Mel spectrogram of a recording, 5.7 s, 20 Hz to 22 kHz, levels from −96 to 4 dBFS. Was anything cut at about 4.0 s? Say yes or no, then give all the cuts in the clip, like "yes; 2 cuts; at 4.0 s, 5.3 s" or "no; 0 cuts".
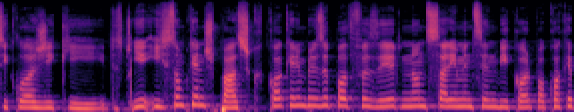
no; 1 cut; at 1.3 s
